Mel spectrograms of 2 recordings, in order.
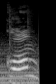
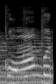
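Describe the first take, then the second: First: The final b sound is silent. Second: The final b sound is pronounced. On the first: The speaker calls it right. "इसे आप कॉम बोलेंगे" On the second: The speaker calls it wrong. "इसे आप लोग कॉम्ब नहीं बोलेंगे"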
